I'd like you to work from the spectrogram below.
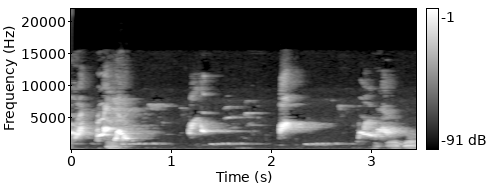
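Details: In a practice session, a red-whiskered bulbul sings one jumbled whistled phrase, then three clear separate notes each about a second apart, with a faint voice at the close.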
